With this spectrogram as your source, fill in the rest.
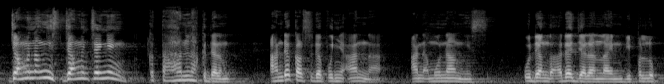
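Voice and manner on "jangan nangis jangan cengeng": high-pitched mock parental scolding. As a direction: scold a crying child, pitch jumped up. Acted parent scolding crying child. (omelan orang tua bernada tinggi)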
